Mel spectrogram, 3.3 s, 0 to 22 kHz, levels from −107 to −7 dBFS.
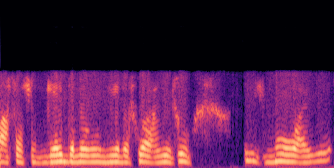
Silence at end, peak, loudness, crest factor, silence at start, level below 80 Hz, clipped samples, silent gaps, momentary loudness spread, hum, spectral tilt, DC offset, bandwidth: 0.05 s; -4 dBFS; -22 LUFS; 16 dB; 0 s; -62 dBFS; under 0.1%; none; 12 LU; none; -13 dB/octave; under 0.1%; 3.9 kHz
